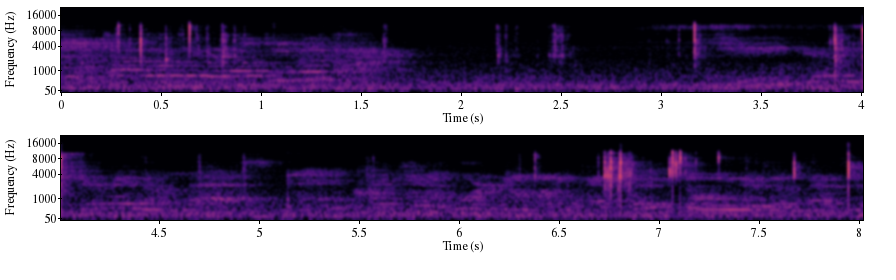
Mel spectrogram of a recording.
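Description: Scattered sharp clicks and taps of small plastic toy parts being handled as a Glitzi Globes glitter capsule is pulled open, the clicks coming in little pairs a few seconds apart. Faint voices sound underneath.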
